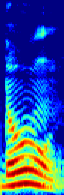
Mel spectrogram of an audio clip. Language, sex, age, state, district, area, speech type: Goan Konkani, male, 18-30, Goa, Canacona, rural, read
